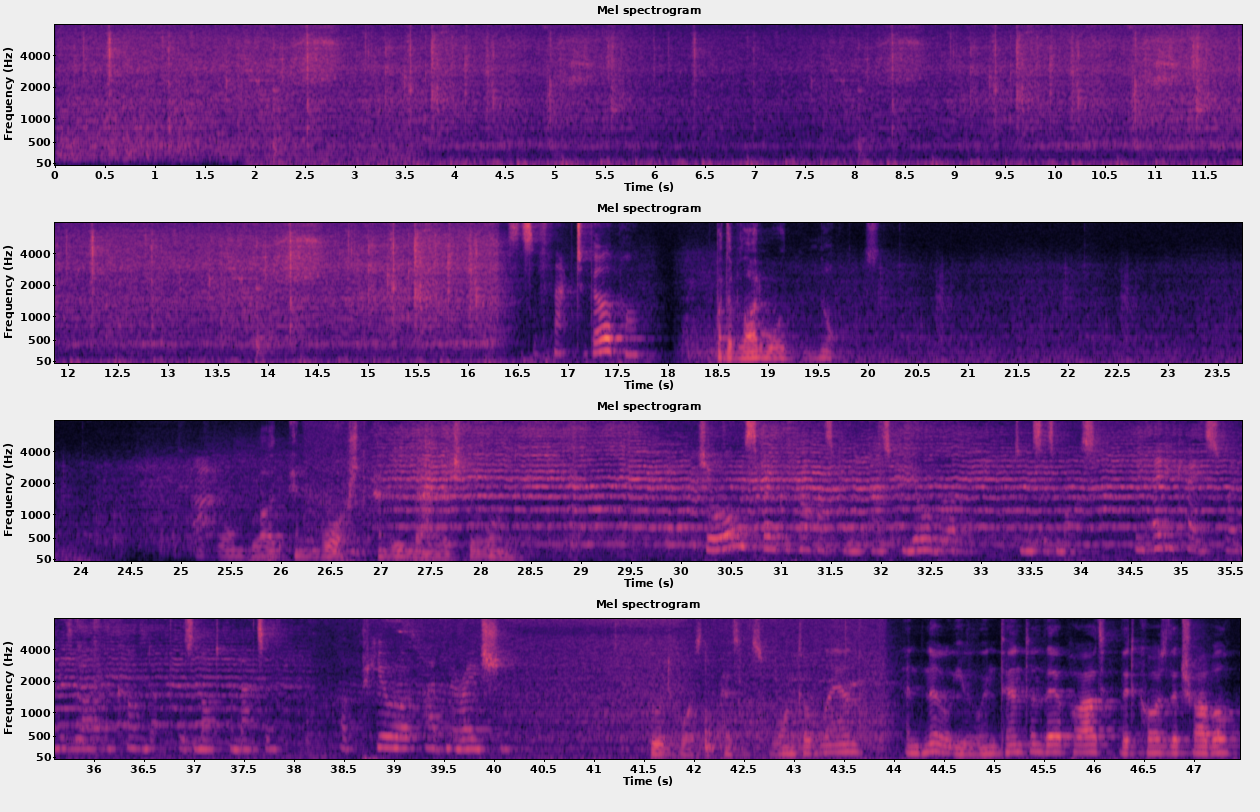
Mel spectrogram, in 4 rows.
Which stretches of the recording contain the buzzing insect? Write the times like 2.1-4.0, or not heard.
0.0-16.4, 26.2-44.0.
